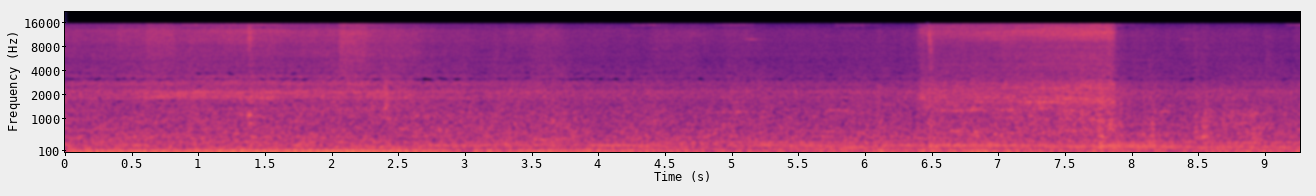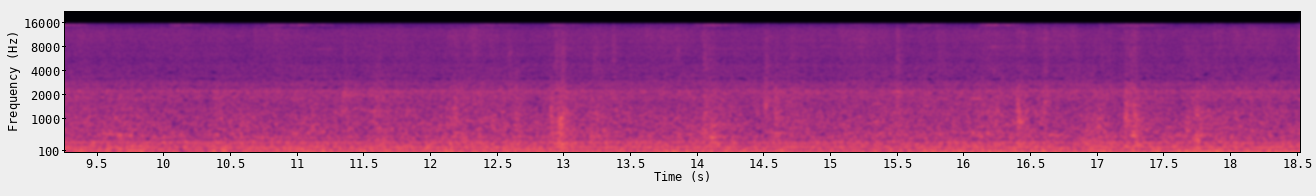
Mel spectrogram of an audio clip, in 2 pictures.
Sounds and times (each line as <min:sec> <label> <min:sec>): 0:00.0 industrial assembling machines 0:09.7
